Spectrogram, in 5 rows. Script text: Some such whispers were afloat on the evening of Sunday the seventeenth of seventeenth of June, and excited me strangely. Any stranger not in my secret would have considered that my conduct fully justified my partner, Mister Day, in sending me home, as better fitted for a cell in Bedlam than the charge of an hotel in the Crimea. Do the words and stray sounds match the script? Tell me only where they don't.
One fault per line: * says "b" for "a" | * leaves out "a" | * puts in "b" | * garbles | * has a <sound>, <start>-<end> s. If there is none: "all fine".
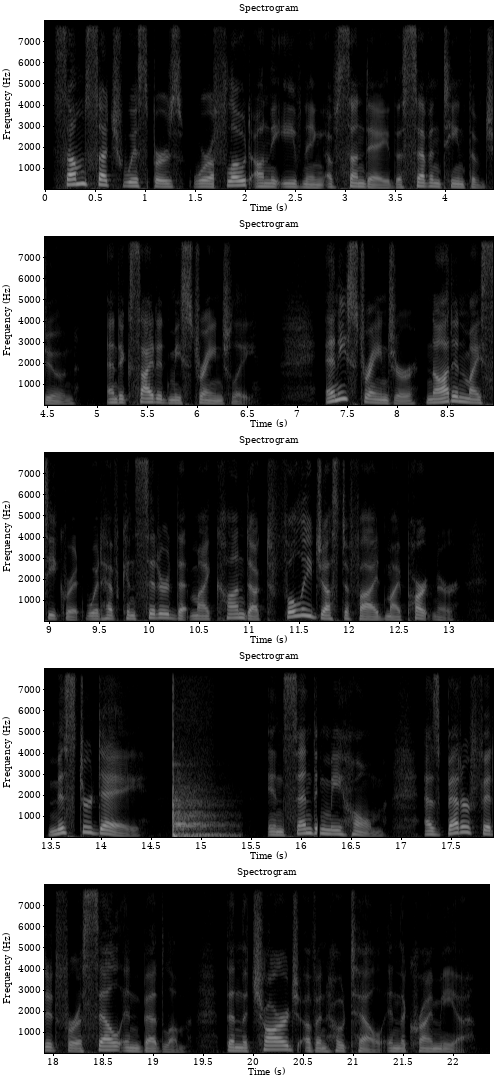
* leaves out "seventeenth of"
* has a thud, 14.7-15.4 s
* has a dropout, 16.2-16.2 s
